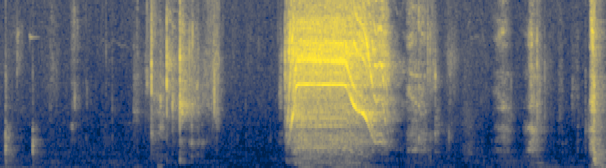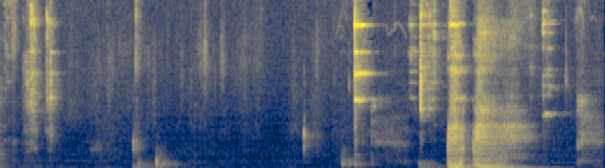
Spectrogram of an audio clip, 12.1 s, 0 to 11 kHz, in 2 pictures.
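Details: Brief bursts of high whirring from a surgical power drill between instrument clinks, drilling the tibia through the guide for a 4.4 mm medial-to-lateral transverse locking screw during Expert tibial intramedullary nail insertion.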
